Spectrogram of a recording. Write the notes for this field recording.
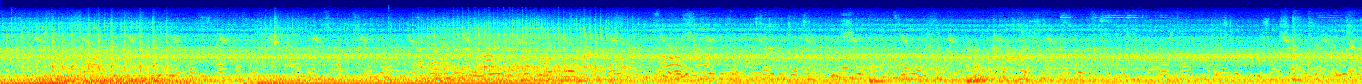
An der Anlegestation Hügel der Weissen Flotte. Der Klang eines Flugzeugüberflugs über den see, dann die Ankunft eines Boots, Passagiere, die das Boot besteigen und die Abfahrt des Bootes. At the landing station Hügel of the white fleet. The sound of a plane crossing the lake, the arrival of a boat, passengers talking and entering the boat and the departure of the boat. Projekt - Stadtklang//: Hörorte - topographic field recordings and social ambiences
